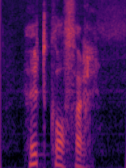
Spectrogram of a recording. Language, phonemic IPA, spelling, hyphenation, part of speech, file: Dutch, /ˈɦʏtˌkɔ.fər/, hutkoffer, hut‧kof‧fer, noun, Nl-hutkoffer.ogg
- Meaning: a trunk, a large chest used to move luggage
